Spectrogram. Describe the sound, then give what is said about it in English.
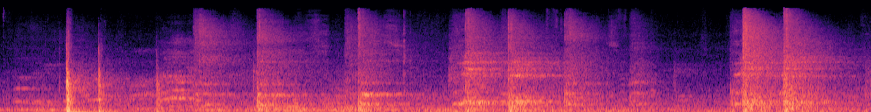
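Sharp cracks of boxing pads being hit during pad work in a boxing gym, a rapid, irregular run of many punchy smacks over a low murmur of background voices. “You might be able to hear the crack of the pads behind us. Carl's hitting pads with Nigel Travis in the gym.”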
